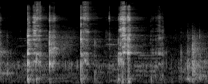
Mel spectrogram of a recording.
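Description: A spoon scrapes and clinks against a metal pot while mango dal is stirred, in a run of sharp, close scraping knocks separated by brief pauses.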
